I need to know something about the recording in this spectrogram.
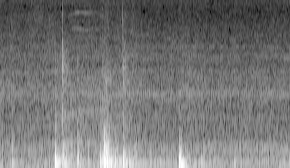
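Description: A plastic cable rustles and knocks as it is handled.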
